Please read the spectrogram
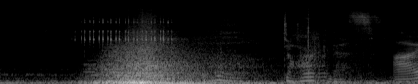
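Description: A cartoon character's voice: a loud, breathy sigh about a second in, then a couple of short, nervous vocal sounds.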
